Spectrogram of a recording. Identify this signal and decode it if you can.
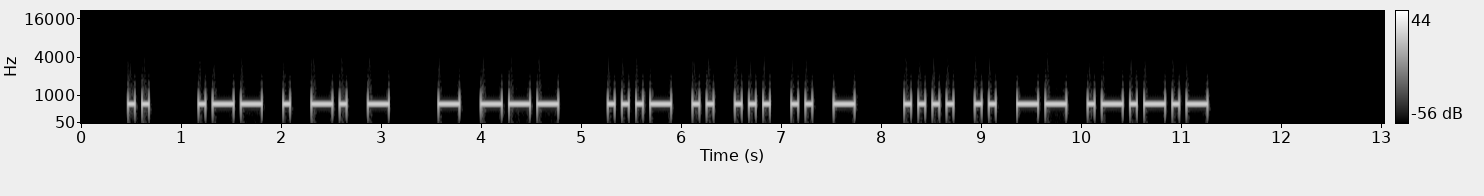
Morse code, heard as a keyed tone, about 17 wpm, 700 Hz. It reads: I WENT TO VISIT HIM.
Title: Sentences from Top 1000 Words - Review Part 6 - 17wpm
